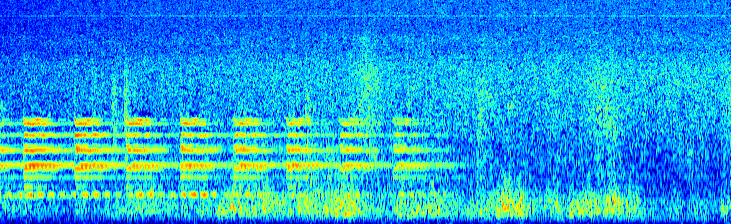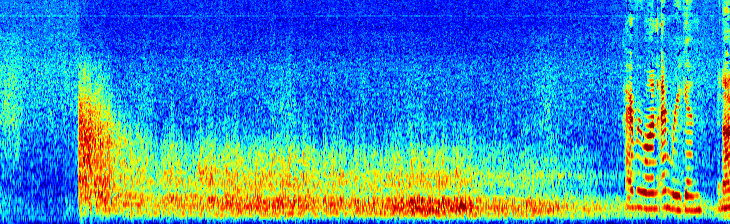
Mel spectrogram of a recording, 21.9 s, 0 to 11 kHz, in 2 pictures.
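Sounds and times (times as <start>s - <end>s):
deep rolling thunder rumble: 0.0s - 21.9s
steady rain hissing: 0.0s - 21.9s
speech: 20.5s - 21.9s.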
